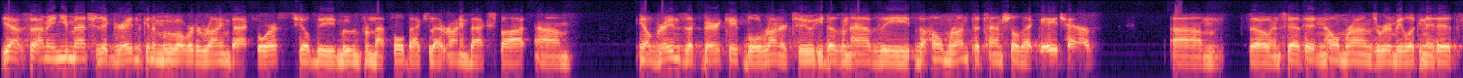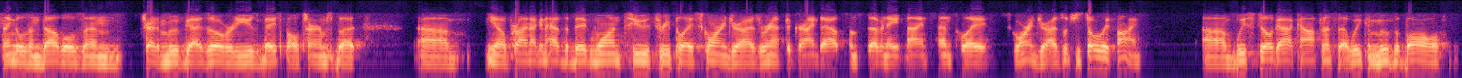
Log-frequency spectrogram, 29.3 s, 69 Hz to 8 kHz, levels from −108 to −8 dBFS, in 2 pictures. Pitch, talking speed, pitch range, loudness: 95 Hz, 240 wpm, 90-100 Hz, -22 LUFS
